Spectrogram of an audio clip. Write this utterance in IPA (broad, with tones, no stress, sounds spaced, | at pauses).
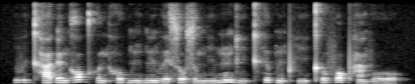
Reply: β i˨ kʰ a˨ ɗ ɛ˨ ŋ ɣ ɔ˦ kʰ ʊ˨ n h o˨ b ĩ˨ ɡ͡b ĩ˨ β e˨ s o˨ z ʊ˨ ŋ iː˨ m ũ˦ ɡ iː˨ kʰ ɪ˦ p ĩ˨ pʰ iː˨ kʼ ʊ˦ f ɔ˦ pʰ ã˨ v oː˨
